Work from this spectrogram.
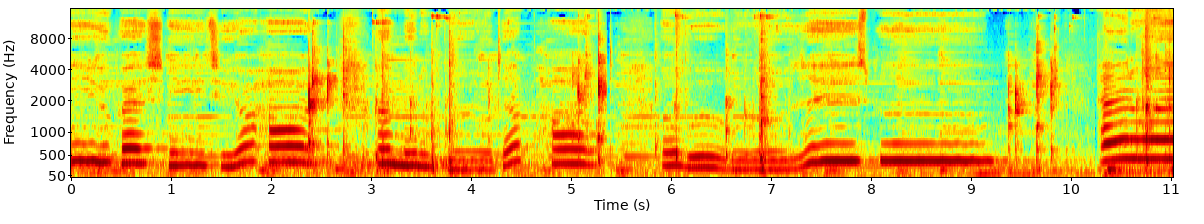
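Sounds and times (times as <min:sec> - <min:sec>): light kitchenware clinks: 0:05.0 - 0:07.4.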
